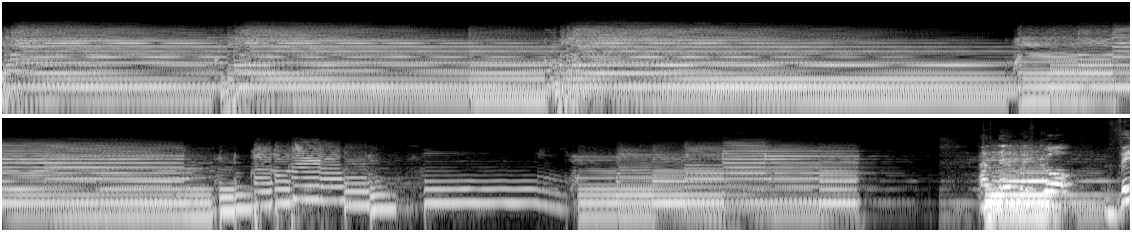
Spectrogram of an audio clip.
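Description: An electric guitar played through the clean channel of a Fender amp on its fat setting rings out in sustained, full chords, then breaks into shorter strums and a few choppy notes near the end.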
